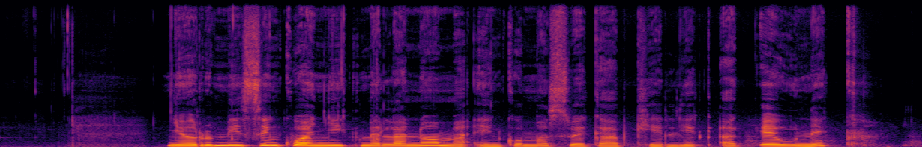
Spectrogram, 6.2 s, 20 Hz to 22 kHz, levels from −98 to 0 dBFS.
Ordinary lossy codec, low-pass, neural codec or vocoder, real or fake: none; none; none; real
